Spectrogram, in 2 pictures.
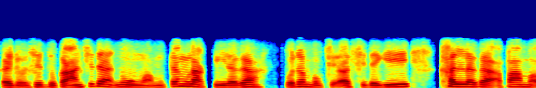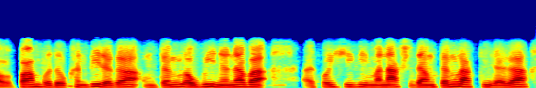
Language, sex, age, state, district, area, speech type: Manipuri, female, 60+, Manipur, Imphal East, rural, conversation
